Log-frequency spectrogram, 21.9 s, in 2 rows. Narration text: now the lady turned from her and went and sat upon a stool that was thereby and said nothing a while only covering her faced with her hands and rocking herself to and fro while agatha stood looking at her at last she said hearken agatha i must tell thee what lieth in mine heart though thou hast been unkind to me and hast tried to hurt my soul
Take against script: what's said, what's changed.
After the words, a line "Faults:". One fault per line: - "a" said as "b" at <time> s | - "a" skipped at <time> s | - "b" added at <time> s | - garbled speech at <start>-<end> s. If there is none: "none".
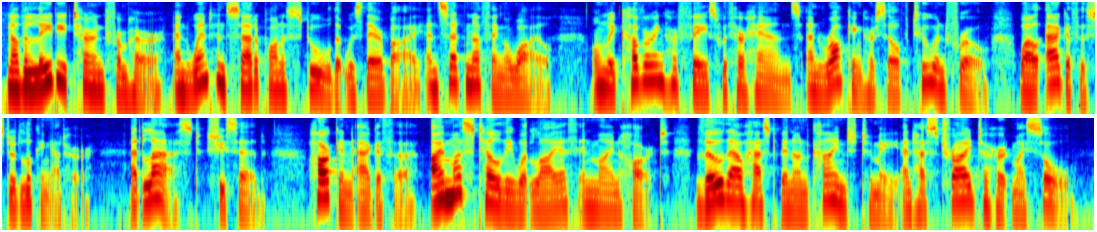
now the lady turned from her and went and sat upon a stool that was thereby and said nothing a while only covering her face with her hands and rocking herself to and fro while agatha stood looking at her at last she said hearken agatha i must tell thee what lieth in mine heart though thou hast been unkind to me and hast tried to hurt my soul
Faults:
- "faced" said as "face" at 6.8 s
